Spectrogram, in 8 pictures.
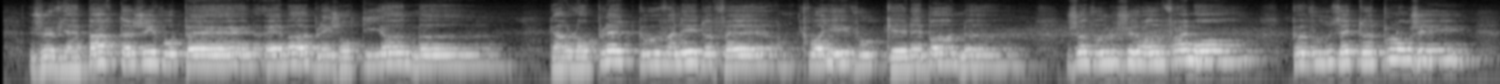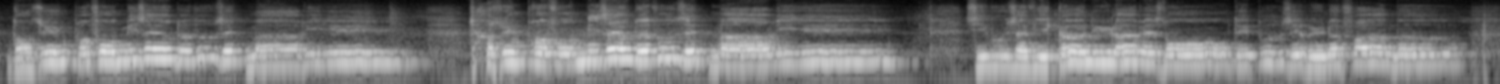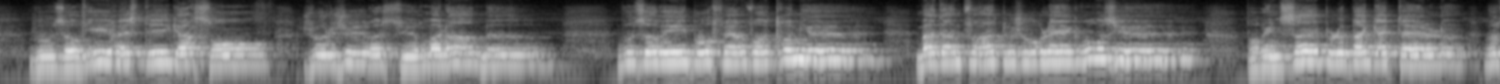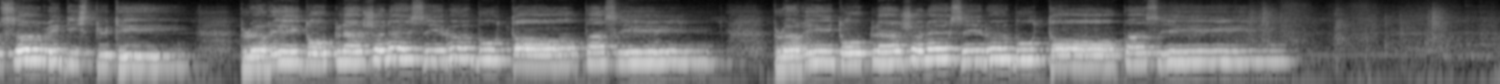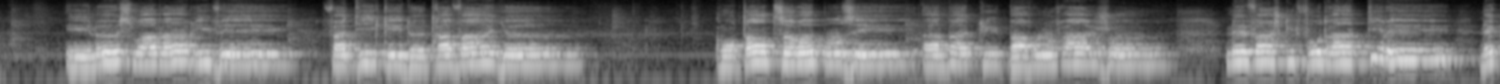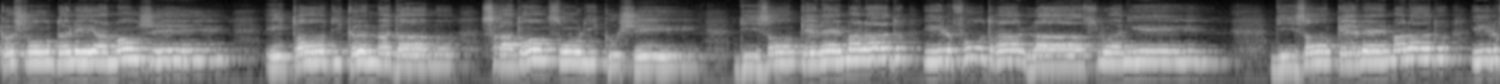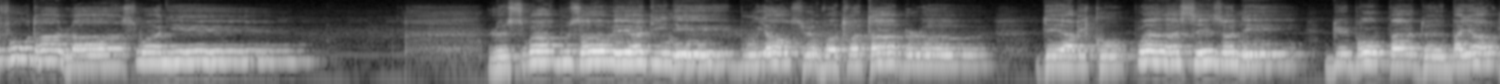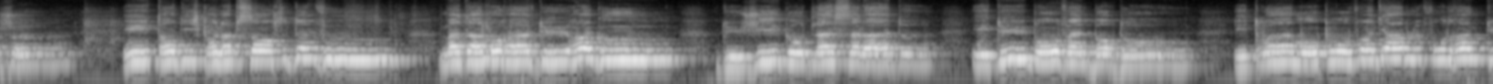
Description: Genre strophique
Enquête Arexcpo en Vendée-Pays Sud-Vendée
Catégorie Pièce musicale inédite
